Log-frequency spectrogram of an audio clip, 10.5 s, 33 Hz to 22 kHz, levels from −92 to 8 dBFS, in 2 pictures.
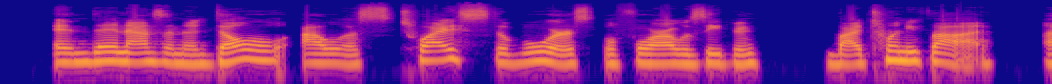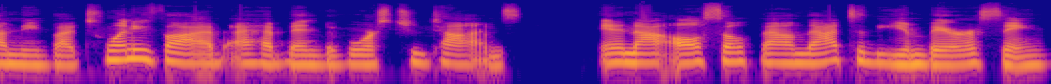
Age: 20-39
